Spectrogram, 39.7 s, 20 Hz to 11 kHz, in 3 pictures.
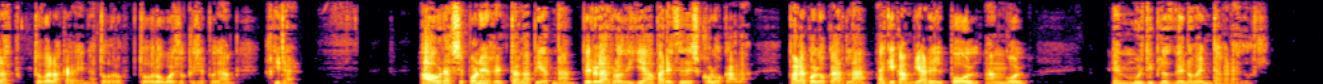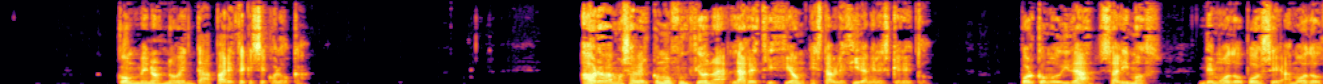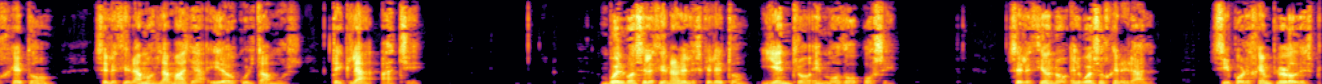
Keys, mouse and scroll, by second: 0.6-13.9 middle drag, 13.9 click, 17.4-19.3 middle drag, 22.5 click, 25.7 right click, 29.7 h, 32.7-33.8 right drag, 33.8 middle click, 34.6 click, 37.8 right click.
